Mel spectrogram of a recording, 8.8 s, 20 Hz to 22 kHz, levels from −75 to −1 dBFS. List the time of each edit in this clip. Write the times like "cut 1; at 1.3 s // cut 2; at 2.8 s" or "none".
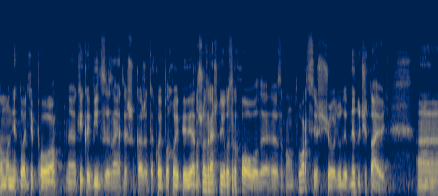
cut 1; at 3.9 s // cut 2; at 7.0 s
